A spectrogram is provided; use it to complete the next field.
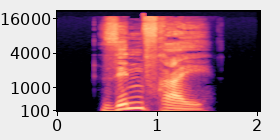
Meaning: senseless, inane, absurd
- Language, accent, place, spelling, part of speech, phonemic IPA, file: German, Germany, Berlin, sinnfrei, adjective, /ˈzɪnˌfʁaɪ̯/, De-sinnfrei.ogg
